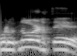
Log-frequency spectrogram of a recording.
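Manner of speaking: put-on sudden, high, yelled call-out. Telling a story, acting out what a youngster yelled out: retelling a yell. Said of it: "he just yelled out".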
